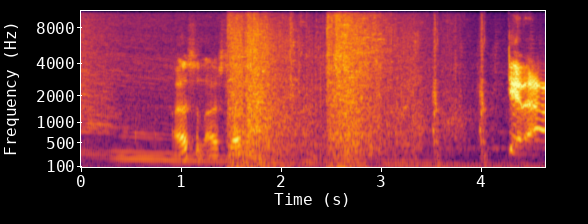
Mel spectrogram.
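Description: A car crashes and tumbles with loud metal bangs and scrapes.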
